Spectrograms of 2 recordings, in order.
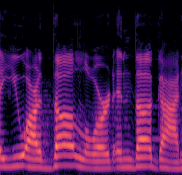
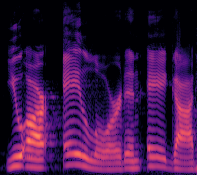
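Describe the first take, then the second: First: "the" leaned on both times; stress on the. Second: "a" said as a full "ay", punched; stress on a. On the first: Preacher showing what Thomas doesn't say, "the" stressed. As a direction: punch each "the" before Lord and God. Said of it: "He doesn't say". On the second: Preacher showing what Thomas doesn't say, "a" stressed. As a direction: hit each "a" hard as "ay". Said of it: "Thomas doesn't just say". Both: Shown as a demonstration.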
